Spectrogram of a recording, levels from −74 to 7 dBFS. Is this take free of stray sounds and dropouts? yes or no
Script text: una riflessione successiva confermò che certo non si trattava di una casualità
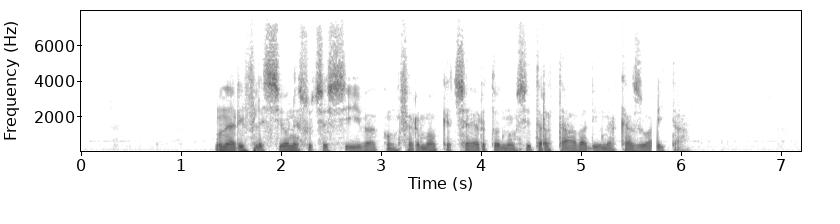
no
